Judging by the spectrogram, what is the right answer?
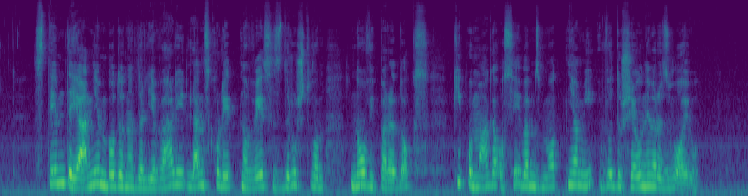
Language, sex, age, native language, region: Slovenian, female, 60+, Slovenian, Drava region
